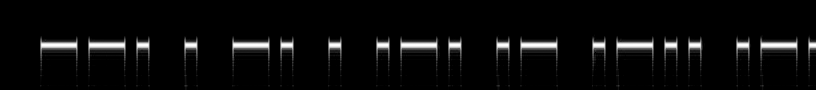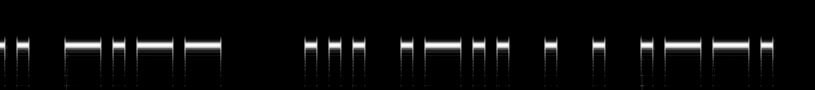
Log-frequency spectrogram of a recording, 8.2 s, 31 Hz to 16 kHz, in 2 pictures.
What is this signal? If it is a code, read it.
Morse code, heard as a keyed tone, about 20 wpm, 700 Hz. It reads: GENERALLY SLEEP
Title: Sentences from Top 1000 Words - Review Part 4 - 20wpm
